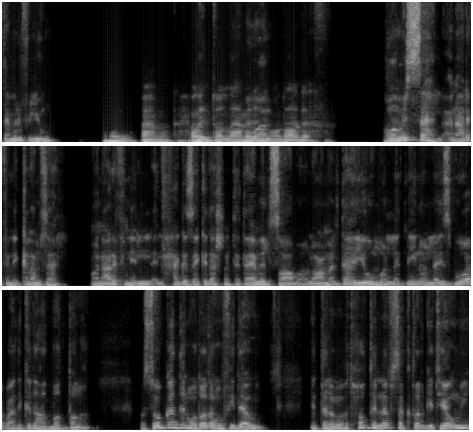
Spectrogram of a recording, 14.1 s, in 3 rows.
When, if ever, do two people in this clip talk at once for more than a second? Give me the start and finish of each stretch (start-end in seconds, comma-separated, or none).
none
